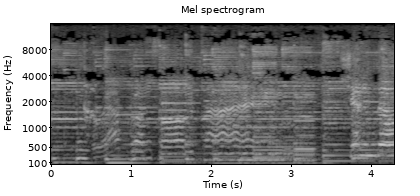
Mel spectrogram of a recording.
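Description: Country-style song with acoustic guitar accompaniment; a wavering melody line rises over it about two seconds in.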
